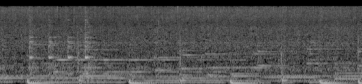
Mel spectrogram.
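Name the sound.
ginger garlic paste frying in oil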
